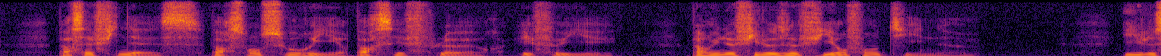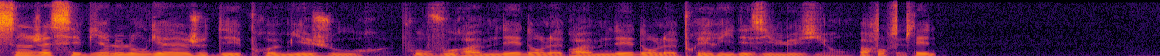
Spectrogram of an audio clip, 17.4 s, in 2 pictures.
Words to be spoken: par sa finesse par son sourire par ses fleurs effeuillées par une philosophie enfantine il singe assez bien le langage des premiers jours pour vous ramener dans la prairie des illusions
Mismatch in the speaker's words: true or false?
true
